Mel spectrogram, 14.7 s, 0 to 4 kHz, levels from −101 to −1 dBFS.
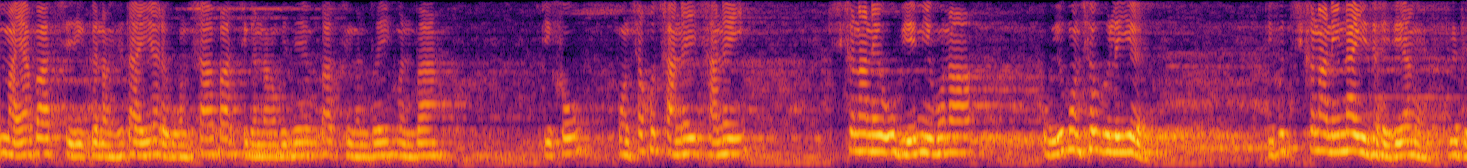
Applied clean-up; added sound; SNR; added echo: none; none; none; reverberation time 0.2 s.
